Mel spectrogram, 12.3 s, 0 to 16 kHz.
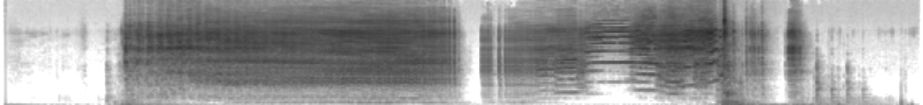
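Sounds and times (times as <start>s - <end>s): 
old medieval door: 1.5s - 11.7s.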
